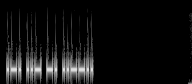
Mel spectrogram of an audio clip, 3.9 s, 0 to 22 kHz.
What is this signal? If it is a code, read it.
Morse code, heard as a keyed tone, about 30 wpm, 700 Hz. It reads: RUN?
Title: Sentences from Top 1000 Words - Review Part 2 - 30wpm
